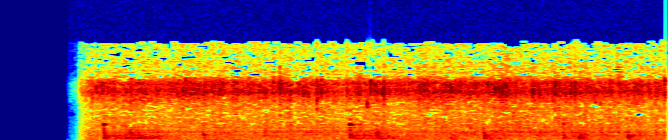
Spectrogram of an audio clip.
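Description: Chopped onion and capsicum sizzling in oil with ketchup and soy sauce in a non-stick kadai, stirred with a wooden spatula, with a few light spatula taps on the pan. The sizzle starts abruptly about half a second in.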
